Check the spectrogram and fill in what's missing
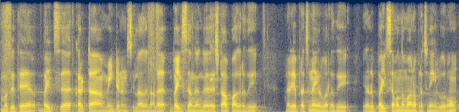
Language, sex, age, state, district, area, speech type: Tamil, male, 18-30, Tamil Nadu, Sivaganga, rural, spontaneous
